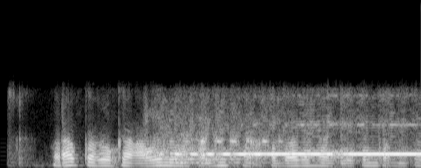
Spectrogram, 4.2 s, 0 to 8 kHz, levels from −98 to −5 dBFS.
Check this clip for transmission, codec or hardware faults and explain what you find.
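Three faults are present: codec damage throughout, two short dropouts, and a building howl.

G.729 codec, throughout: speech is rebuilt at 8 kbit/s from a vocal tract filter and sparse pulses, so it sounds rough and synthetic, with nothing above 4 kHz.

VoIP packet loss concealed by the speech codec, at 1.11 to 1.19 s and 3.32 to 3.43 s: about 60 ms went missing each time, which fits two lost packets. The decoder stretched its last pitch and filter into a fading sound, and the speech stays weakened briefly afterwards.

Feedback howl, from 1.43 s to the end: two devices in one room formed a microphone-to-loudspeaker loop with gain above unity. A tone around 700 Hz grows, with a loop delay of roughly 150 ms, peaking about 5 dB above the speech.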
